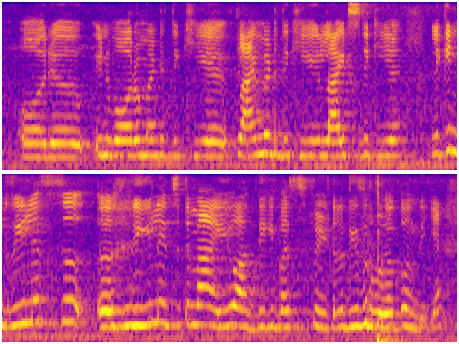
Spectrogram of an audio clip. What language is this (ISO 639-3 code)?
doi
